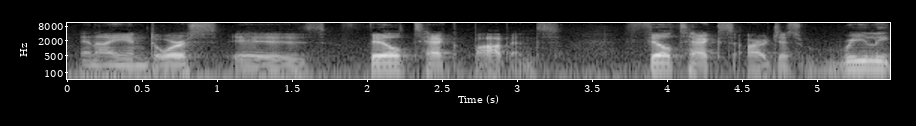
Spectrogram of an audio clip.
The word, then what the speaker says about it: Filtec: And if you want to look up any information on Filtech bobbins, it's spelled FIL-TEC, Filtech.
